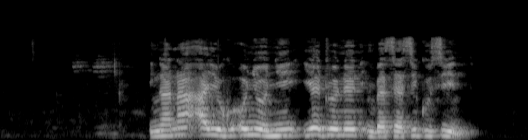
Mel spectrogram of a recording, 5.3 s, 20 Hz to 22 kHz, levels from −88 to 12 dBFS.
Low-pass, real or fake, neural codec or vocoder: 7.2 kHz; real; none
